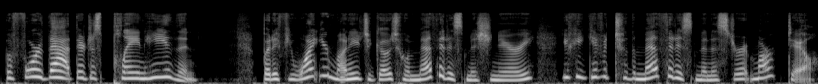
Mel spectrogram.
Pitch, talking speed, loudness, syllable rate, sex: 265 Hz, 205 wpm, -19 LUFS, 6.1 syllables/s, female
